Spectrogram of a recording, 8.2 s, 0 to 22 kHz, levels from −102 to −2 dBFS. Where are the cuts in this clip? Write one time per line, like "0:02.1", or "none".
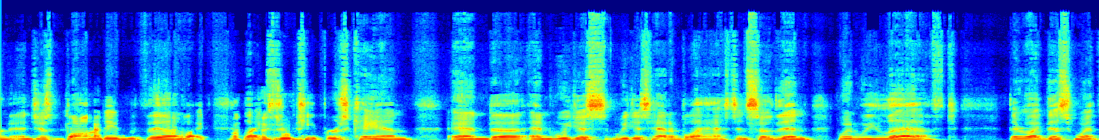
none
